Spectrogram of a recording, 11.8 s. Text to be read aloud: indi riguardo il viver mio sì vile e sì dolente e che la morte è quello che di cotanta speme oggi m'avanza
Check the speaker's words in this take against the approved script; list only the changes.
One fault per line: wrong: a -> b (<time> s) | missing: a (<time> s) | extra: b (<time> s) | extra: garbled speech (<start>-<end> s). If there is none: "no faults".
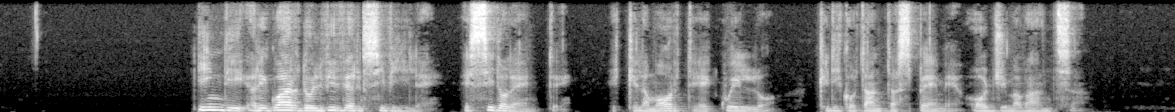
missing: mio (3.6 s)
